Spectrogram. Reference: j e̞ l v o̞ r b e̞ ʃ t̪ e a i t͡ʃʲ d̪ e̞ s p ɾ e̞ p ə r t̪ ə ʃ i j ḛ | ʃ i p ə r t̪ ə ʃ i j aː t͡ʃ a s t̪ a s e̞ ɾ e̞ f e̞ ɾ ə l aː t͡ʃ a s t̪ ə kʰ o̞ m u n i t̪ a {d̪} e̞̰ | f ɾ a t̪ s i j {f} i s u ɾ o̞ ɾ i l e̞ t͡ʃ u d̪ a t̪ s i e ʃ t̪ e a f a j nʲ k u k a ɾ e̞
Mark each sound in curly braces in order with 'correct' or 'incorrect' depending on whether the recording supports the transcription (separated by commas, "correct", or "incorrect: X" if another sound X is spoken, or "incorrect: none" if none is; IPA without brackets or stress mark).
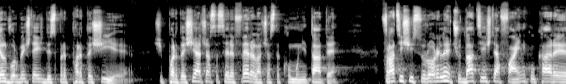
incorrect: t̪, incorrect: ʃ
